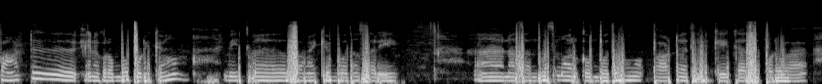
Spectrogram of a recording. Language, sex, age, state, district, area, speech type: Tamil, female, 45-60, Tamil Nadu, Perambalur, rural, spontaneous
